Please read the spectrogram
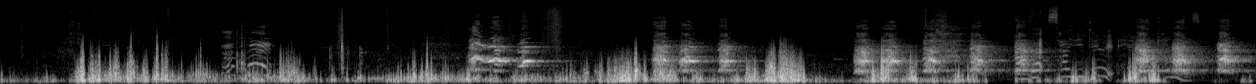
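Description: Kennel dogs barking, mixed with a person's voice.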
